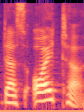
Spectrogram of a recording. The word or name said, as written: udder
